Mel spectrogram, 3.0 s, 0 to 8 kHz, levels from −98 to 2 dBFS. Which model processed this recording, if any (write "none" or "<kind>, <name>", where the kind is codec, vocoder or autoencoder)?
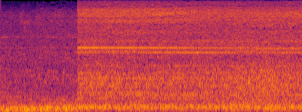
none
